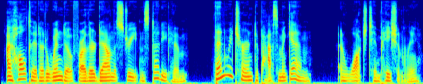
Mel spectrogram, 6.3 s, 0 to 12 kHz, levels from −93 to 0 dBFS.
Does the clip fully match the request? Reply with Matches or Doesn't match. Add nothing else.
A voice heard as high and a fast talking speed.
Doesn't match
